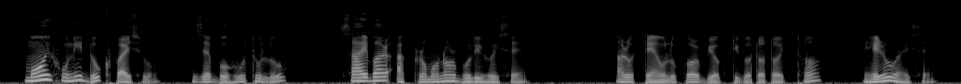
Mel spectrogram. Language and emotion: Assamese, sad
